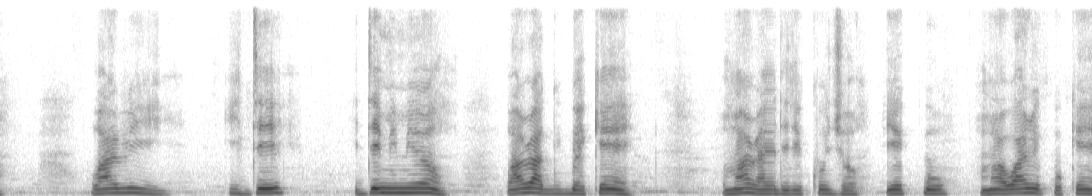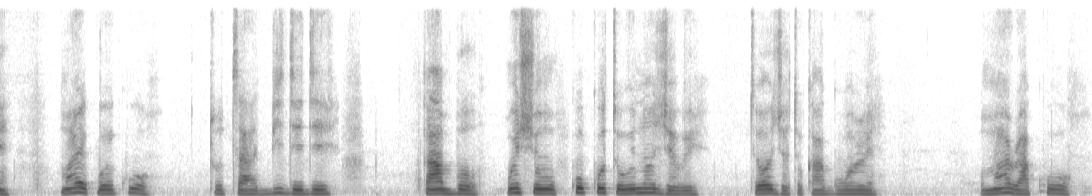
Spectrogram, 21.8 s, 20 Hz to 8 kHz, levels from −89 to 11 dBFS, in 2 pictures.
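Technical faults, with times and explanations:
7.68–7.76 s, 8.10–8.15 s, 8.85–9.01 s: short stall from a late packet. The jitter buffer emptied, so the prior sound was held 64, 26 and 20 ms, giving a slight buzz or dip, with nothing lost.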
